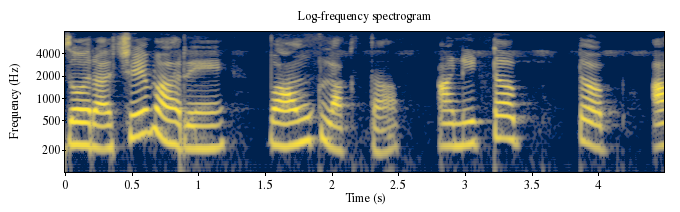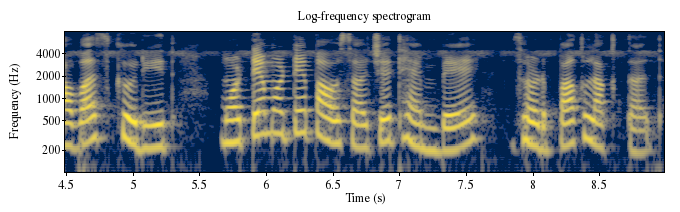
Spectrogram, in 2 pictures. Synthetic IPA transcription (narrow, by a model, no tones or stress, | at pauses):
d͡zɔɾat͡ɕeʋaɾẽ | ʋaũklaɡt̪a | añiʈəp̚ | ʈəp̚ | aʋad͡zkəɾiːt̪ | moʈemoʈepawsat͡ɕet̪ʰɛ̃mbe | d͡zʱəɽpaklaɡt̪at̪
